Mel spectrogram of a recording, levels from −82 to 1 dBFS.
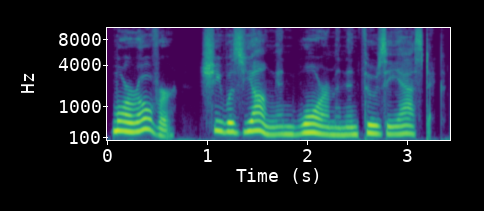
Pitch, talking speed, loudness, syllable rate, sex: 200 Hz, 140 wpm, -16 LUFS, 4.1 syllables/s, female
